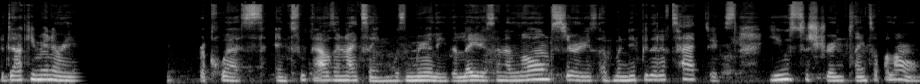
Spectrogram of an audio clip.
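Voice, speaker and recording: A somewhat breathy woman at medium pitch, fairly quick in pace, with fairly even intonation. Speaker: commentary video host. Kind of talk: reading aloud a legal complaint with commentary. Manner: fast.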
